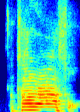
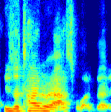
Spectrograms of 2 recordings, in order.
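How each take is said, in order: First: "tighter" hochgezogen und laut betont; stress on tighter. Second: Said in the usual way. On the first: Shown as a demonstration. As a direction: hit "tighter" high and loud.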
